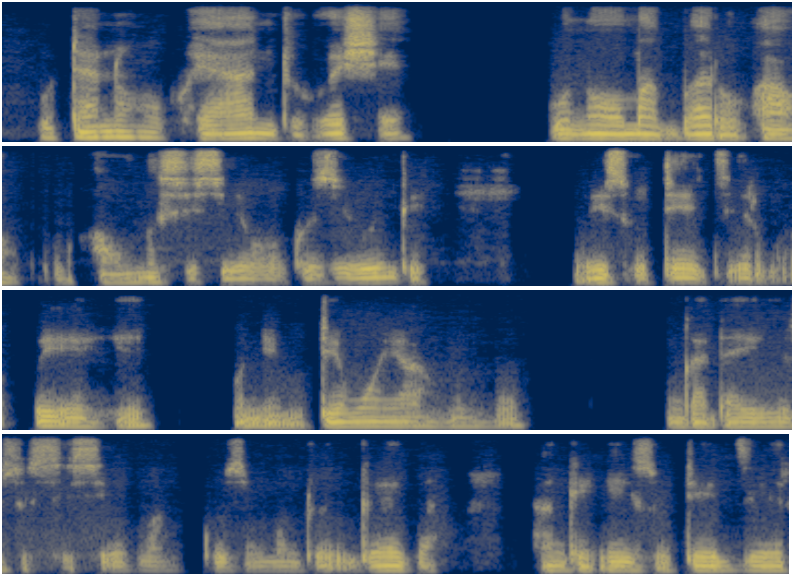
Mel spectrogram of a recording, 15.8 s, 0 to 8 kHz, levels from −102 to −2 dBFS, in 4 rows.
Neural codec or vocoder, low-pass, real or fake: none; 7.2 kHz; real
